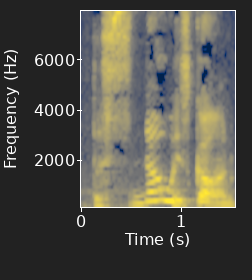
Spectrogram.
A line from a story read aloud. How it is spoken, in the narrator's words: cried Christian, astonished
